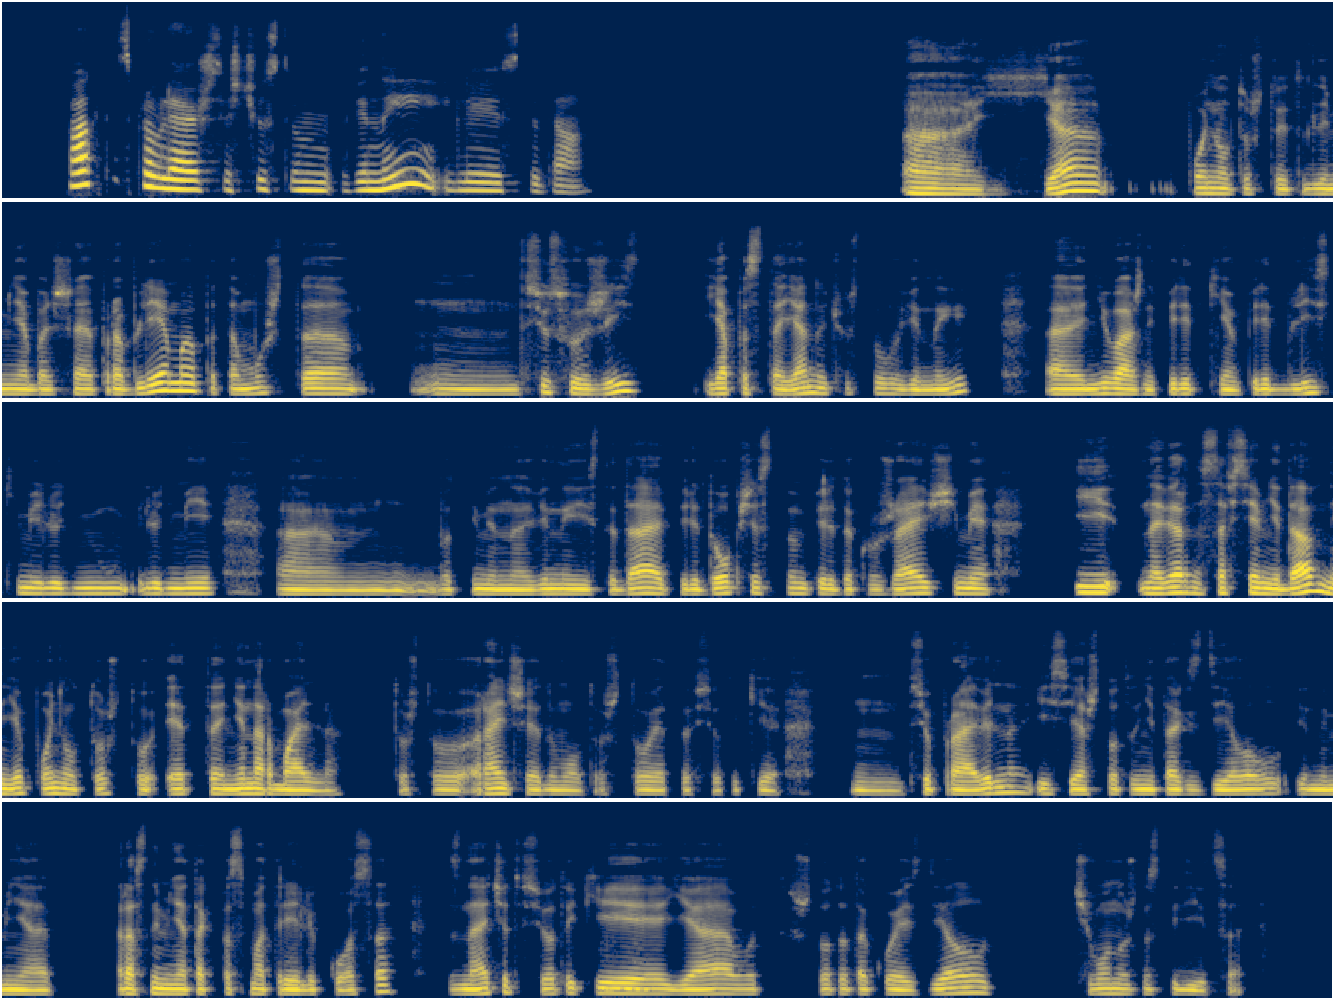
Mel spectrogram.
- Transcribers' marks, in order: none
- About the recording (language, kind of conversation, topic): Russian, podcast, Как ты справляешься с чувством вины или стыда?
